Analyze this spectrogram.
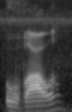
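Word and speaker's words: Uvalde: mass shooting in texas uvol is how you say that city uval texas with the very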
